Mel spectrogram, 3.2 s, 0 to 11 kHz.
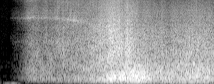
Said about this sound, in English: A Navy F-18 Hornet swoops in for a landing on the deck.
